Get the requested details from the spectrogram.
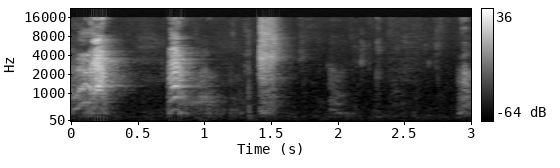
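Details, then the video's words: Shih Tzu puppies, six weeks old, in a barking contest: a few sharp, high yappy barks, then short quieter yips spaced irregularly, with pauses between them. "Barking contest, 6 Weeks"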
